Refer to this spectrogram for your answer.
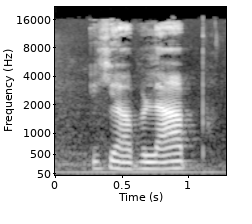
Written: yablap'h

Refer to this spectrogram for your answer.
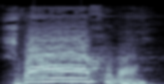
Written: xtadba

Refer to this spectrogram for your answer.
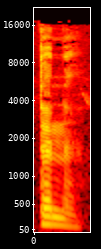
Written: Tanna

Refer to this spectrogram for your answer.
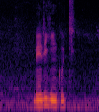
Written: benrigingkuch

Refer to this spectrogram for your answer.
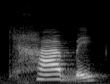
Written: kyjabe

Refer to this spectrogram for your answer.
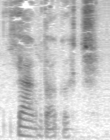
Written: yagbduagutx

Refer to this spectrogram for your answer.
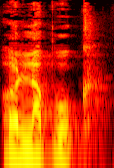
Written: ol napuk

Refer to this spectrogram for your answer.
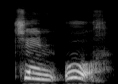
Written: chenuj

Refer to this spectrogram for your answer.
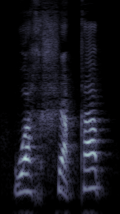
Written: wajxaqab

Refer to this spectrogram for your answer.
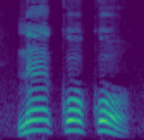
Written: nikoko

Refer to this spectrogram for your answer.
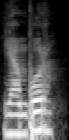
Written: yam bur

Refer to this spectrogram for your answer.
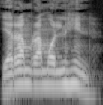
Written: ieram ramol nihin

